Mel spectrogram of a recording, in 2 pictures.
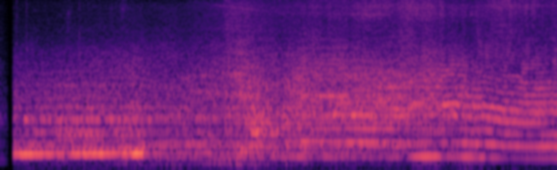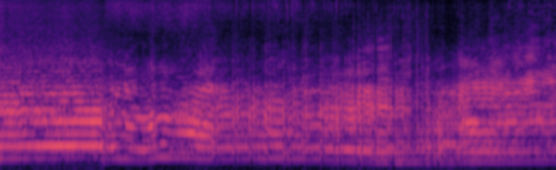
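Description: Race car engine running hard as the car climbs a hill-climb course, its pitch breaking at several gear changes and dipping and wavering about two-thirds through before rising again.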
